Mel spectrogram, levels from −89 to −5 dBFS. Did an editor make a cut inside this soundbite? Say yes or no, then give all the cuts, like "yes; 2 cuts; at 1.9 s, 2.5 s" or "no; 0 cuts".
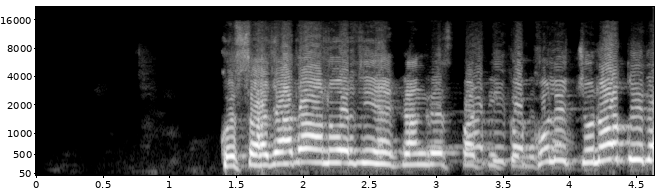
yes; 1 cut; at 3.5 s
